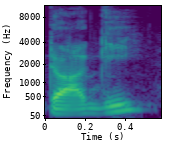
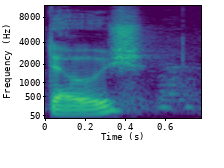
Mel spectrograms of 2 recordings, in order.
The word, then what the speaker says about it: DOGE: it first came out I pronounced it doggy but I think it's pronounced Doge so maybe Scott you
